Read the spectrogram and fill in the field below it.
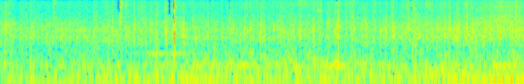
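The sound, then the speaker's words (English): Steady, dense rain hiss with scattered crackling drops pattering on a surface, recorded out in the rain with the recorder under a glass table, holding an even loudness for the whole stretch, with no voices. “Rainy Day”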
